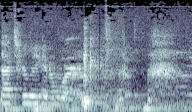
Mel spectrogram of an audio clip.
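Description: A woman talking, with a short knock about a second in.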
